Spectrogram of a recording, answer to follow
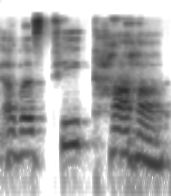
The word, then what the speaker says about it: avasthitāḥ: Yeah, so you're saying avasthitāḥ, so that it is not thaha. This is avasthitāḥ. See, there is no H here. This is a softie.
